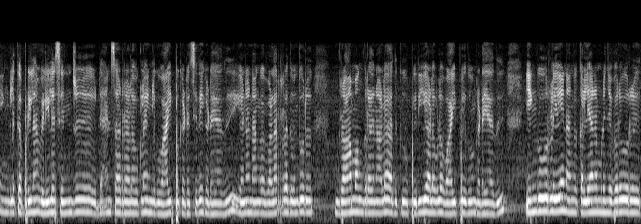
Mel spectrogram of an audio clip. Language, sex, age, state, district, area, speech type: Tamil, female, 30-45, Tamil Nadu, Thoothukudi, rural, spontaneous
